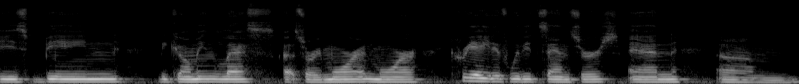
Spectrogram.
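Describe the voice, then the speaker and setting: A man's medium-pitched voice with a dark, mellow tone and a Venezuelan accent, in audible room echo. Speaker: student podcast host. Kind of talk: casual podcast conversation. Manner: halting, with many fillers.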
